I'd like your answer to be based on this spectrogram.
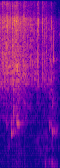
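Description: Water is poured close by into a cup of lentils for simple greens sambar, making a brief splashing, sloshing trickle that tapers off within a second or so.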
